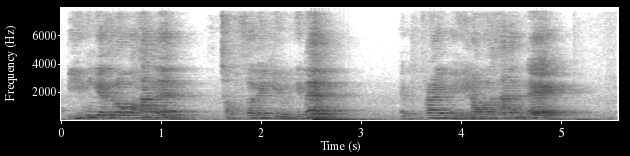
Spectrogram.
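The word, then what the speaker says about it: f′(a): 미분 계수 그 기호의 표시를 앞으로 f프라임 a라고 합니다. f프라임 a 프라임 a라고 읽어야 돼. 점이라 읽으면 안 돼.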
